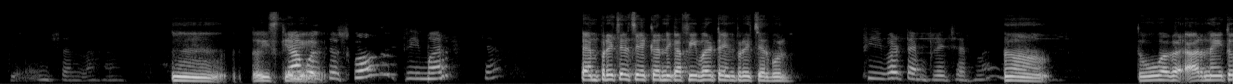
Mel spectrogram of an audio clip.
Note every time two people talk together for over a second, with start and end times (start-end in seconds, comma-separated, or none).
none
